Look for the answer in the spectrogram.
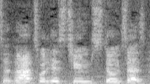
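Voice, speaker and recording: A woman's voice: medium pitch, steady tone, measured pace, a bit bright. A woman from New Jersey leading a live painting class from a home studio, chatty and laughing often as she talks through brush steps. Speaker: painting instructor and co-host. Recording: distant mic with faint background noise.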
